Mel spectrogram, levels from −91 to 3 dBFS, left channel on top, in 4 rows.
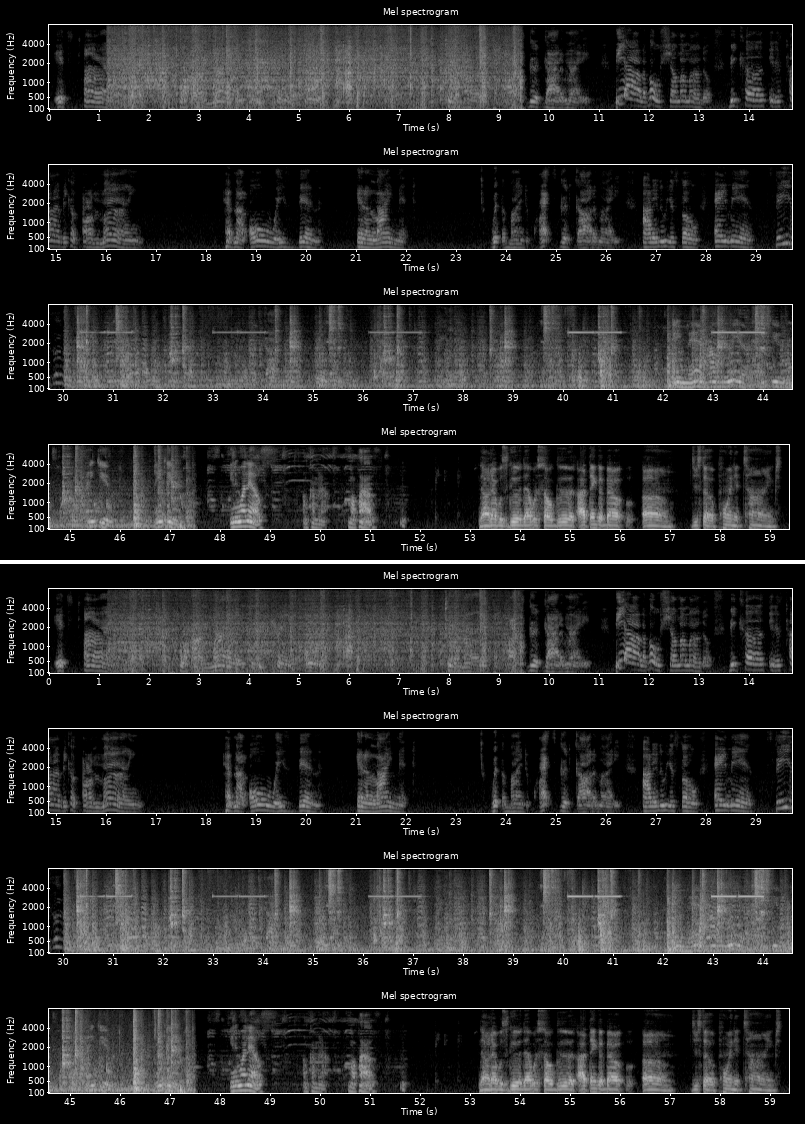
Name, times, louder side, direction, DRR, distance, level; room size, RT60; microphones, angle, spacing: voice 1, 0.1-1.4 2.6-5.7 7.9-10.8 11.1-16.7 18.3-20.3 21.0-22.0 23.7-24.4 24.7-28.9 29.4-30.1 31.2-32.6 32.8-33.0 33.8-34.4 35.0-35.7 37.5-38.0, right 2 dB, 30° right, 0.8 m, -46 dB
sound 1, 1.1-9.5, left 5 dB, 75° left, 0.5 m, -39 dB
sound 2, 30.0-47.5, right 6 dB, 85° right, 0.4 m, -34 dB
sound 3, 30.3-31.4 33.0-34.1 36.1-37.2 40.0-41.2 43.0-44.0, right 8 dB, 70° right, 0.7 m, -33 dB
voice 2, 41.8-46.0 46.3-51.1 51.6-51.7, left 3 dB, 35° left, 0.7 m, -35 dB
voice 3, 53.2-57.1 57.4-59.2, left 1 dB, 15° left, 0.3 m, -32 dB
2.8 x 2.2 x 2.4 m
head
